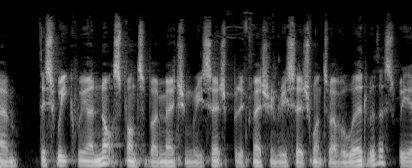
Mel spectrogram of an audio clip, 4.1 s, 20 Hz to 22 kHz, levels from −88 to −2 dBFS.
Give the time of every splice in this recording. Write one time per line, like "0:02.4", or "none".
none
